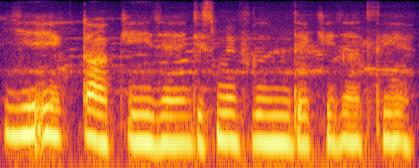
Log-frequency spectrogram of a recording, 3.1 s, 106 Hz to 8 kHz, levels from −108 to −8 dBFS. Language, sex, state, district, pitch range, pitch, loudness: Hindi, female, Uttar Pradesh, Hamirpur, 205-225 Hz, 210 Hz, -15 LUFS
